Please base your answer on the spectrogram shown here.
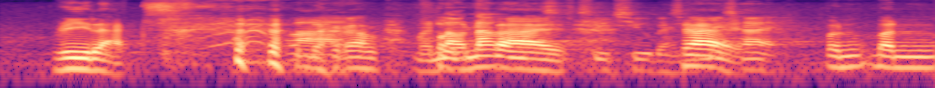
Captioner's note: laughter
